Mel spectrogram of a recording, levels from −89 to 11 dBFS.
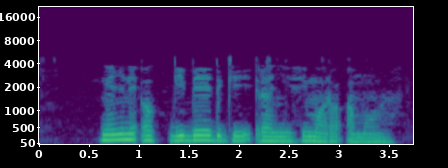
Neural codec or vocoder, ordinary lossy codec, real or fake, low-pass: none; AAC, 16 kbps; real; 19.8 kHz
